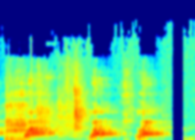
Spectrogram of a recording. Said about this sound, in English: So you got a dog too. Yeah. Sorry, she's going. So it's all right.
